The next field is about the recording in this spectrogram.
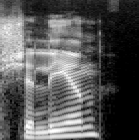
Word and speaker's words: Kjellén: Vem var Rudolf Kjellén? Och vad eller uttalar jag fel? – Nej, det är korrekt.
